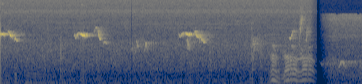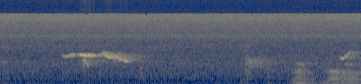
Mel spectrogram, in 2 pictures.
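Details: Hill prinia in Sumatra during a netting session: a few high whistled phrases, then a lower falling whistle, interrupted by rustling and handling noises.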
